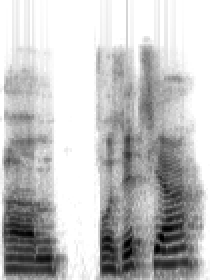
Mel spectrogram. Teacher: in words like vozitsia, that is a palatalized sia at the end. Yep. Whereas in Russian, it would be vozitsa or something.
